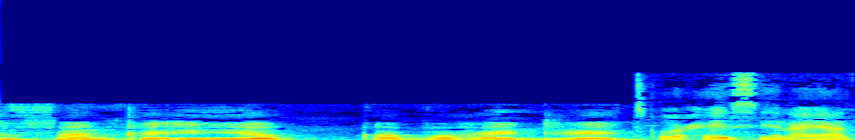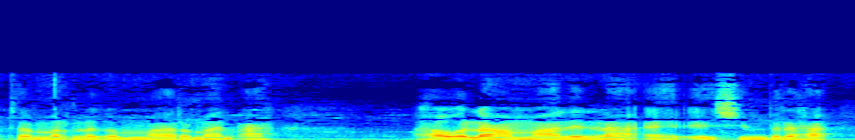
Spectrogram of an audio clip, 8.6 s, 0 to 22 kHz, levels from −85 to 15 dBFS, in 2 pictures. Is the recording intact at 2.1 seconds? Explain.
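No. At 2.1 seconds the sound is deep, slow and dragged, pitched roughly ten semitones low. This section at the wrong speed runs from the start to about 3.16 s, playing at 0.542 times its proper rate. The likely cause is that the passage was fitted to the wrong clock during editing or playback, so speed and pitch both fall together. The stretch ends abruptly when normal speed returns.

The same moment is also hissy and grainy, with a dull top end, and consonant attacks sound smeared. This is Vorbis compression, likely at a low setting around 33 kbps, where the encoder lowers its cut-off and quantises the upper spectrum so coarsely that fine detail turns into noise. The damage is plainly audible here and across the whole clip.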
